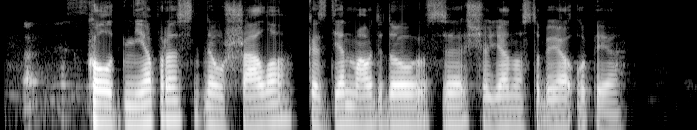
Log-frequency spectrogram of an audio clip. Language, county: Lithuanian, Vilnius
